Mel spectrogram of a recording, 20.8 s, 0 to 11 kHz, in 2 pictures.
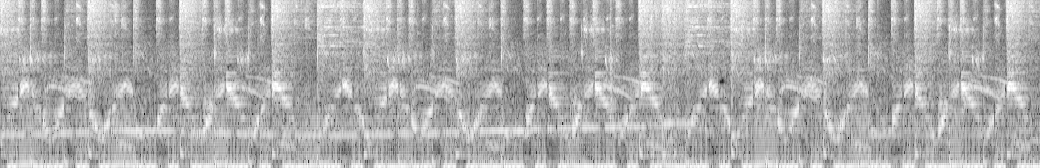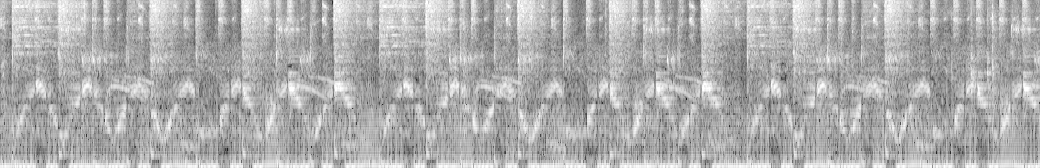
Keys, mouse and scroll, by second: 2.0 shift+middle click, 2.9 middle click, 3.4 shift+middle click, 5.3 scroll up 1, 6.0 Tab, 7.1-8.5 shift+middle drag, 8.7 middle click, 10.3 z, 11.7 middle click, 12.5 shift+middle click, 13.1 middle click, 13.7 scroll up 1, 14.9 Tab, 15.6 click, 16.5-18.8 shift+middle drag, 20.2 alt+a.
